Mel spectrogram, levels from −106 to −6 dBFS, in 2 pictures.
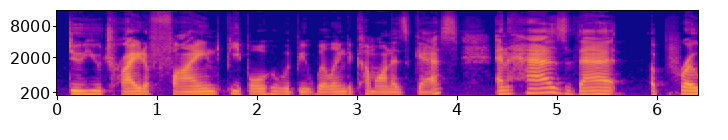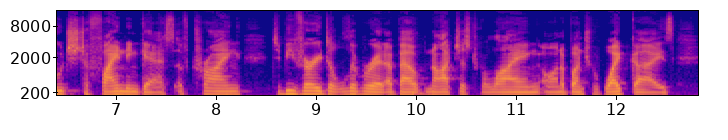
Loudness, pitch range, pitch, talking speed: -34 LUFS, 115-135 Hz, 125 Hz, 180 wpm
